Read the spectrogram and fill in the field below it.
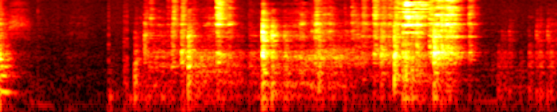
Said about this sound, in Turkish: İlk önce şu dolaba giden eşyaları kaldırayım.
